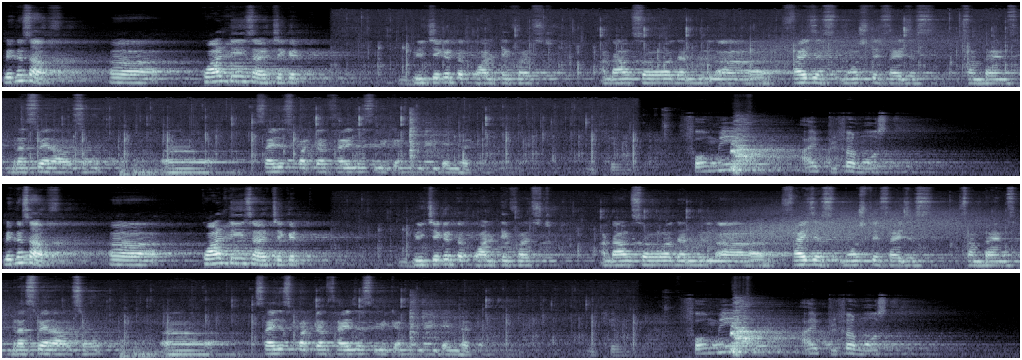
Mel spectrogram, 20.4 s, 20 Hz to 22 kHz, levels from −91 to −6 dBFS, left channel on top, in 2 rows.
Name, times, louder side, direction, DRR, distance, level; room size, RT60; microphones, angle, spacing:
voice 1, 0.0-0.5 1.1-1.6 2.0-3.1 4.1-5.4 6.0-9.3 9.7-11.2 11.8-12.3 12.8-14.9 17.5-17.8, right 2 dB, 25° right, 3 dB, 0.7 m, -23 dB
sound 1, 3.3-16.6, left 4 dB, 40° left, 1.5 m, -43 dB
voice 2, 4.0-4.3 16.0-16.5 17.0-17.7 18.1-19.0, equal, ahead, 4 dB, 1.4 m, -31 dB
sound 2, 6.4-11.7, right 7 dB, 65° right, 1.1 m, -42 dB
sound 3, 8.4-8.6 9.4-14.7 15.7-15.8 16.2-17.0 17.3-17.4, left 3 dB, 60° left, 2.5 m, -43 dB
29.0 x 25.0 x 6.2 m, 2.7 s
head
